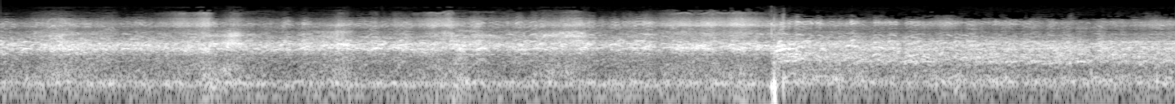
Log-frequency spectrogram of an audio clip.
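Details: Huge wetland flock of Canada geese near Chilliwack, BC, a constant roar of overlapping honks with brighter, higher calls rising above the mass and one sharp knock partway through.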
